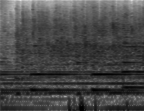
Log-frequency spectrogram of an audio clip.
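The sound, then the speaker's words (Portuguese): A church audience applauding the Lord, a dense, steady wash of many hands clapping together, with sustained low keyboard tones humming underneath and a few soft thumps near the middle. “Aplauda o Senhor.”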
